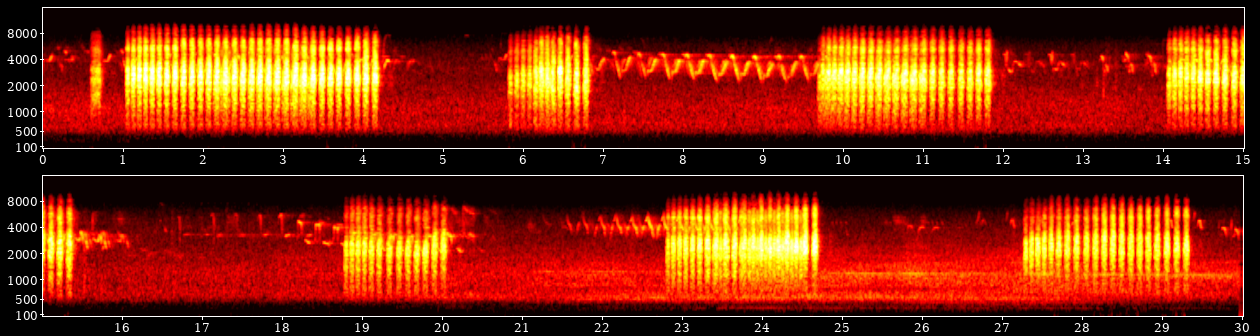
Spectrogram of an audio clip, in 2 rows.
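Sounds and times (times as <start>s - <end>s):
Pica pica: 0.6s - 4.3s, 5.8s - 6.9s, 9.7s - 12.0s, 14.1s - 15.6s, 18.8s - 20.3s, 22.8s - 24.8s, 27.3s - 29.4s.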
